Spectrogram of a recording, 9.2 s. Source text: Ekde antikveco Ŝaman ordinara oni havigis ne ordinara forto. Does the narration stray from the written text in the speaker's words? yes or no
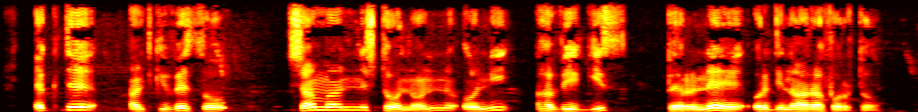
yes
